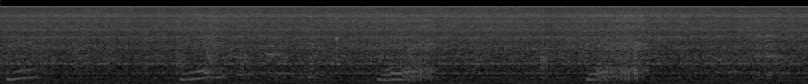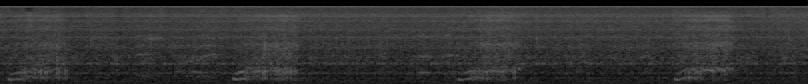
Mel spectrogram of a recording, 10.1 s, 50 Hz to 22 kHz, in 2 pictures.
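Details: Domestic male rabbit, deeply relaxed, making unusual sounds that a vet linked to a probably too-long soft palate, recorded 9 January 2010 indoors: short rising squeaky snorts repeated about every 1.3 seconds, eight in a row, over a steady low hum.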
